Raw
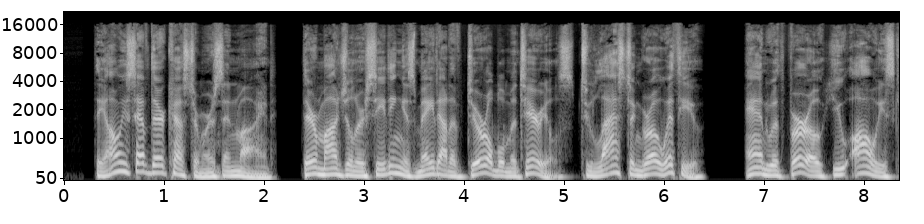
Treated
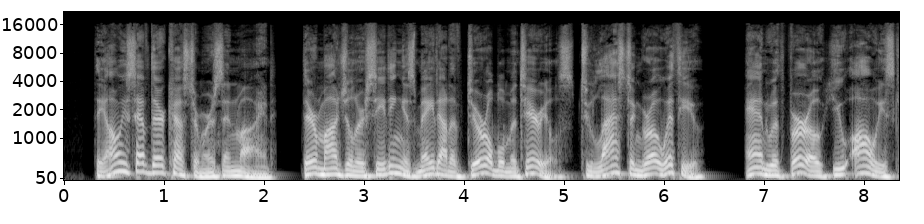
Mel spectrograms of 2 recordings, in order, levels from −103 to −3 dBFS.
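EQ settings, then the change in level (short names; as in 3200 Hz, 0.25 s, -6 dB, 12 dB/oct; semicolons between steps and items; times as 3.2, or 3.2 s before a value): LPF 1500 Hz 6 dB/oct; low shelf 310 Hz +5.5 dB; notches 50/100/150 Hz; +2.5 dB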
